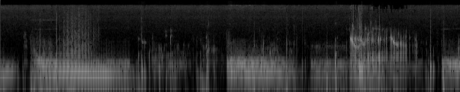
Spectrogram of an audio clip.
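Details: Person on a diet, very hungry, with an empty stomach: loud, long, groaning rumbles with gurgling bursts running almost continuously, ordinary hunger growling (borborygmi).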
